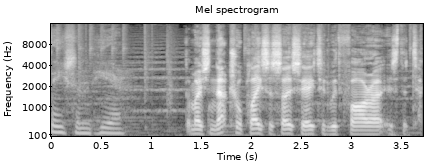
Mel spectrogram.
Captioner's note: voiceover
